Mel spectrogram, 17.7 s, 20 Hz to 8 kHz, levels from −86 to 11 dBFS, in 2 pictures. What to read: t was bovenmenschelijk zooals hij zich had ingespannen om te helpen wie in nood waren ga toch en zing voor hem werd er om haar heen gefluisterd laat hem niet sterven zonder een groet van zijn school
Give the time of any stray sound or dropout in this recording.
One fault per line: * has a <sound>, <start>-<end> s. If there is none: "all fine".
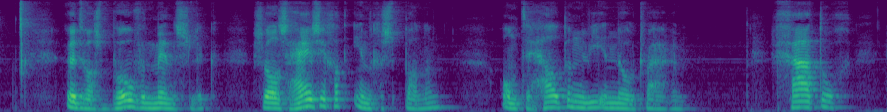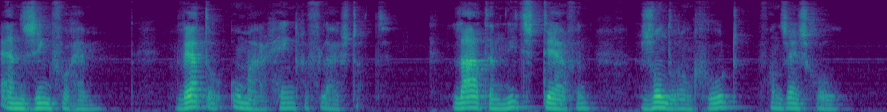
all fine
